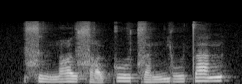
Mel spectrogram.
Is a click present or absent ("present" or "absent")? absent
